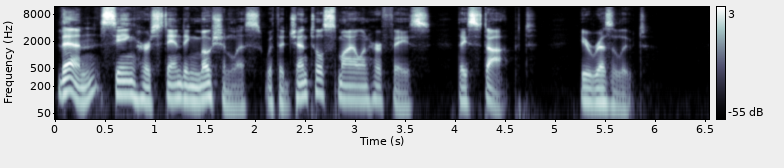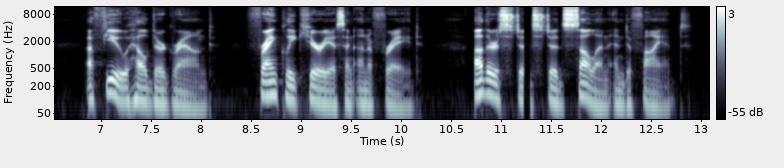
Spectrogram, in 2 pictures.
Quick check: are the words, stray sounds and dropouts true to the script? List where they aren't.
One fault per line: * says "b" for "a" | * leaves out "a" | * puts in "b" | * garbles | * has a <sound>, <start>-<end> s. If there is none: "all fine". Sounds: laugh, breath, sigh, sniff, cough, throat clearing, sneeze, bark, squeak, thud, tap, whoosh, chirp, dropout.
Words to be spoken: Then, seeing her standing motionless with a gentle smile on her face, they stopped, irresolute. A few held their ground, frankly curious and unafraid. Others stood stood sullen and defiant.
* has a dropout, 11.2-11.3 s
